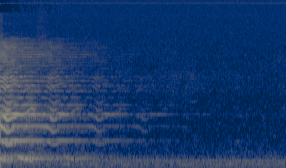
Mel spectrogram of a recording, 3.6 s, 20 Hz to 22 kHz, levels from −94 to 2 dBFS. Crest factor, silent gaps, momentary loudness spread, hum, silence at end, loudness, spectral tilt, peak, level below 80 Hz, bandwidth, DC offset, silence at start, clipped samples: 22 dB; none; 20 LU; none; 0 s; -43 LUFS; -2 dB/octave; -22 dBFS; -74 dBFS; over 20 kHz; under 0.1%; 0 s; under 0.1%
